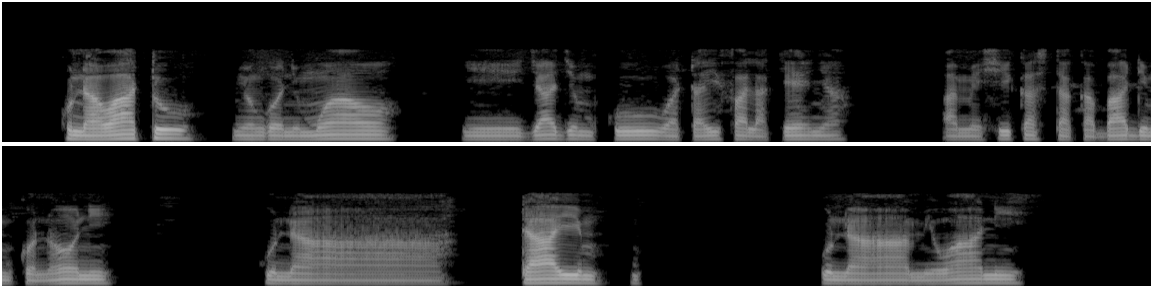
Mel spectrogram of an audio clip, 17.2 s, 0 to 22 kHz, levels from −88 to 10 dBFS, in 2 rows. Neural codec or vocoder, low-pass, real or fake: none; 5.4 kHz; real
